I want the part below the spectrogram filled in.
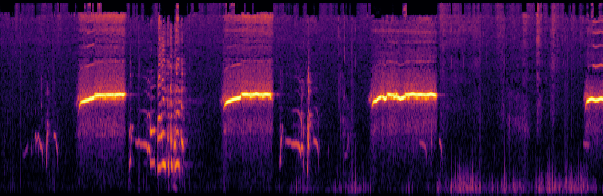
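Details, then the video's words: Turkey at a farm house, giving long, loud, steady high-pitched calls about a second each, repeated every two seconds, with shorter wavering squeaky notes between them and low rustling noise. "turkey bird in atitude at my farm house"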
